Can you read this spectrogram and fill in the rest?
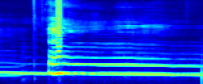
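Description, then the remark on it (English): A person imitates a wolf pack howling: one steady, drawn-out wavering note, held for about two seconds after a brief breathy onset, fairly loud with no other sounds. “And yeah, all the dogs, all her pack is just howling.”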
